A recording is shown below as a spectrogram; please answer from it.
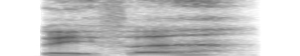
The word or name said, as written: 备份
